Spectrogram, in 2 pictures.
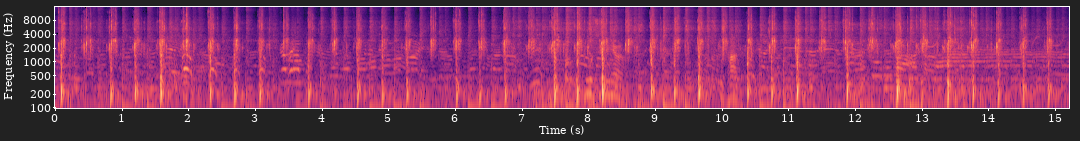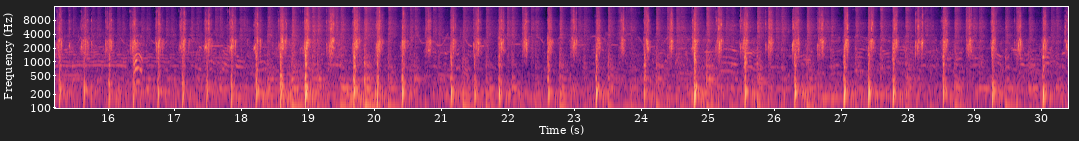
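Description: Tammurriata folk music: wooden castanets clicking in a fast, even beat, with the steady pulse and jingles of a tammorra frame drum. A voice holds a sung line around the middle, over crowd chatter.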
